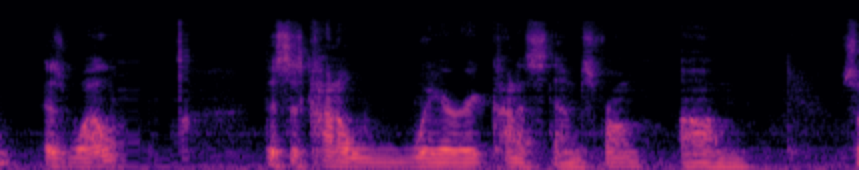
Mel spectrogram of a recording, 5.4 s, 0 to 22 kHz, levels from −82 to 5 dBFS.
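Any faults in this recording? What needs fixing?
From 0.68 to 1.18 s the sound turns into a rigid metallic buzz near 94 Hz, robotic sound from repeated short buffers, likely about half the audio replaced by repeats of an 11 ms chunk. Prevent it with a larger jitter buffer so playback never runs dry.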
